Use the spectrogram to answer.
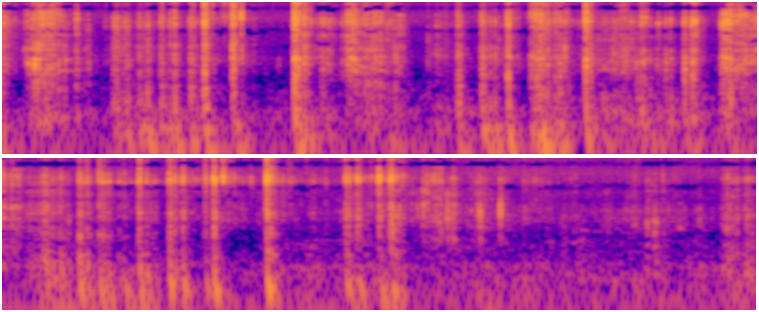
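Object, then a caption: Bar of soap shaved with a metal blade. A solid, dry pink soap bar held in a hand with long nails is shaved with a metal blade into thin flakes. It makes a rapid run of dry, crisp scraping and crackling strokes, bright and very short, with a few sharper snaps standing out along the way.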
